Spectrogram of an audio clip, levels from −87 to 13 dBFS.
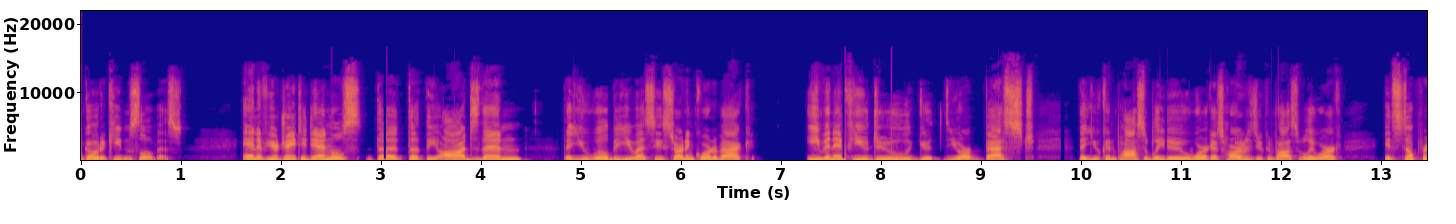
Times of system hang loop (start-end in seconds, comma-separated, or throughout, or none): none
